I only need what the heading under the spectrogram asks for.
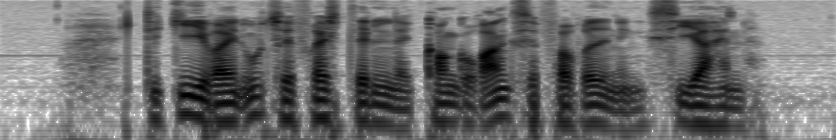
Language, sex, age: Danish, male, 30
